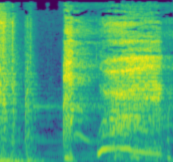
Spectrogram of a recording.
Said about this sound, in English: Here's the first one. That door was just closed.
